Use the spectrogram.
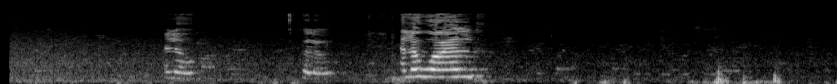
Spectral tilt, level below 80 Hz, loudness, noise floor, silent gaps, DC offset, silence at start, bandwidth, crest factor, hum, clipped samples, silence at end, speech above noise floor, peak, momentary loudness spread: -4 dB/octave; -42 dBFS; -18 LUFS; -51 dBFS; none; under 0.1%; 0.1 s; 11.5 kHz; 22 dB; none; under 0.1%; 0.55 s; 34 dB; 0 dBFS; 30 LU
